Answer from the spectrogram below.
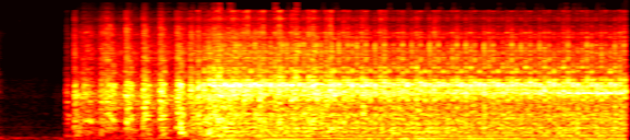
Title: ENGINE TIMING CHAIN NOISE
